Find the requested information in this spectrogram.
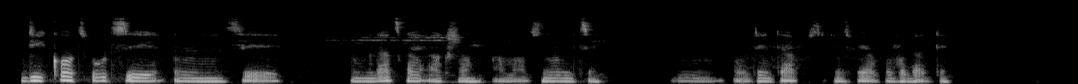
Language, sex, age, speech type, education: Nigerian Pidgin, female, 30-45, spontaneous, tertiary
